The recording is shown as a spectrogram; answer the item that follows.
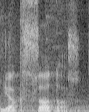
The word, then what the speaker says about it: Yog-Sothoth: También en todas las traducciones que he visto lo llaman Yog-Sothoth, no Yog-Sothoth. Al parecer es una mala pronunciación, pero su nombre es Yog-Sothoth, porque se inspira en Yog-Sothoth, una entidad Lovecraftiana.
